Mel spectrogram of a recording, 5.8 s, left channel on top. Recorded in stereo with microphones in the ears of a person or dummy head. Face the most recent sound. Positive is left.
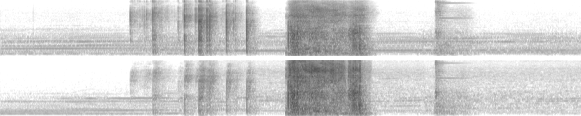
turn(degrees=-45)  # may be behind; listen again after turning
